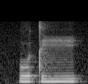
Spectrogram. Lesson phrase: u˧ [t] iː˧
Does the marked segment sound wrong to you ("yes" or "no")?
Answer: no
